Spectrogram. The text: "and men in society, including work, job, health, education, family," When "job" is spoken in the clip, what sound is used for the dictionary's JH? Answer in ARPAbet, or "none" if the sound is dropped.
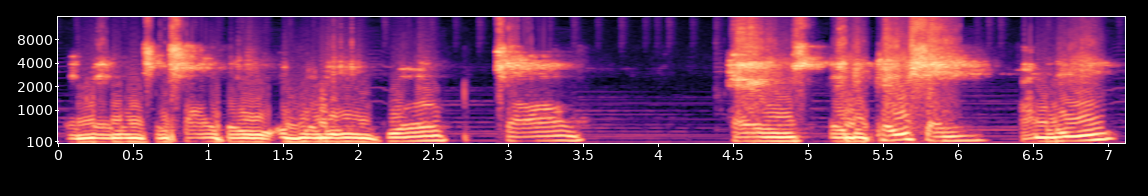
CH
